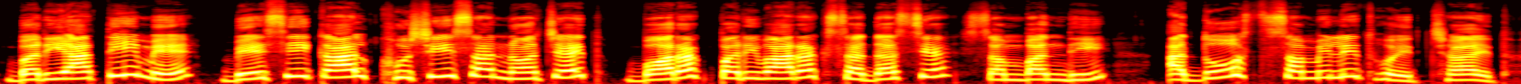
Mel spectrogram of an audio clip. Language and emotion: Maithili, neutral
